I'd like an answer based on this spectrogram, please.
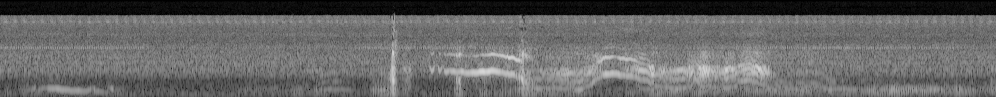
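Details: Lion cubs making noise: after soft low moans and a sharp click near four seconds, a burst of loud, wavering, high-pitched mewing cries rises and falls and overlaps for about four seconds, then fades into softer, lower moans.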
